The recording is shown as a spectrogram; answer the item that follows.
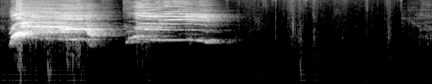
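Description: A person screaming, high-pitched and loud, in two cries about a second each, the second starting a moment after the first ends.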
